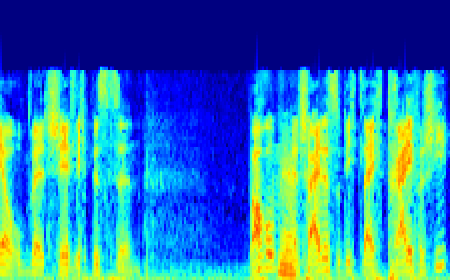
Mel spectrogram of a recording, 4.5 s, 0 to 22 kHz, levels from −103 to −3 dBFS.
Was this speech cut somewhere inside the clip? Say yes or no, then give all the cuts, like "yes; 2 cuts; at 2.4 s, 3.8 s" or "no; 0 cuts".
yes; 1 cut; at 1.1 s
